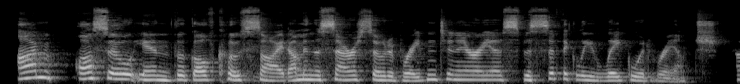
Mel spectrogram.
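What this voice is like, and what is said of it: New Jersey / Philadelphia accent. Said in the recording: “It sounds a little bit like a New York accent to me. ... Well, close enough. Jersey and Philly.”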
